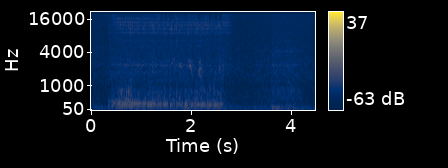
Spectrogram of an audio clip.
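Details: Adult boyfriend snoring while sleeping drunk: a long, rough, rattling snore on one breath, then quieter breathing with a brief second rumble.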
